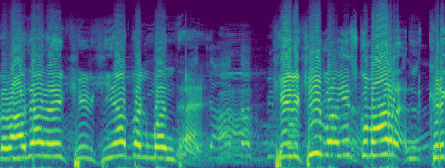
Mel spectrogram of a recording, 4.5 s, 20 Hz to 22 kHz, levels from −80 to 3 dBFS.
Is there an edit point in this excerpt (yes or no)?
no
